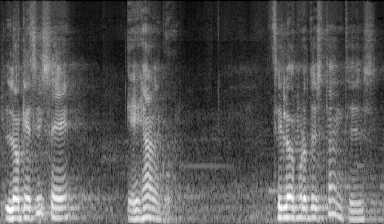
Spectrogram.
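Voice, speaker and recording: Slow, echoey Venezuelan priest preaching. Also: male voice, fairly high pitch, darkish tone. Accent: Venezuelan Spanish. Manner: didactic, emphatic, repeats phrases for stress. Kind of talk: religious teaching, question and answer talk. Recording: echoey hall with long reverb.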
